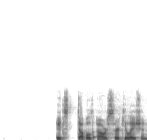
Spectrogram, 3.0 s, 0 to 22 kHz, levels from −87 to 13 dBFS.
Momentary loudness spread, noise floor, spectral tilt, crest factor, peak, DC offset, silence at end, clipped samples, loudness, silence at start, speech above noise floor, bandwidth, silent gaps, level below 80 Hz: 5 LU; -85 dBFS; -5.5 dB/octave; 16 dB; -2 dBFS; under 0.1%; 0 s; under 0.1%; -17 LUFS; 1.15 s; 68 dB; 8 kHz; none; -58 dBFS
